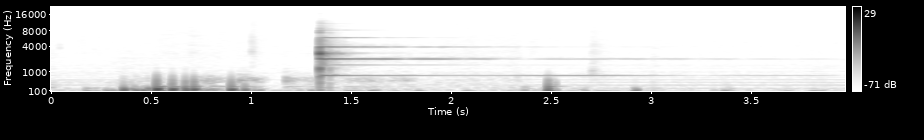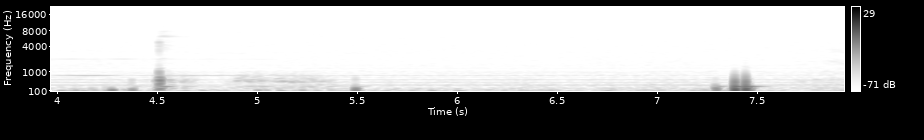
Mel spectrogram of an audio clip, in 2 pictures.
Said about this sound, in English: And I'm going to ring the bell as an invitation for us to join in together.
